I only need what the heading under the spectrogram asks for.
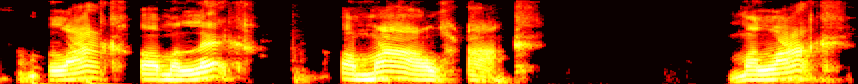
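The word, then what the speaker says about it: מלך: If they don't use the modern vowel points, the word for king, instead of saying Malek, they would say Malak. Malak, and it's spelled exactly the same way as Malek. This Malek has vowel points to switch the sound from the A class to an E class sound, right?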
